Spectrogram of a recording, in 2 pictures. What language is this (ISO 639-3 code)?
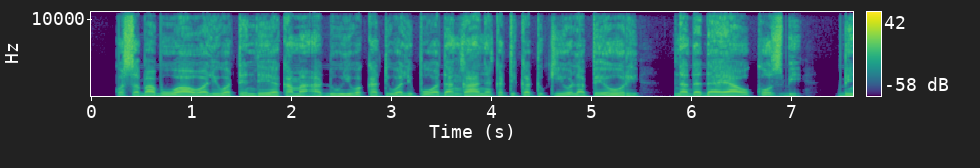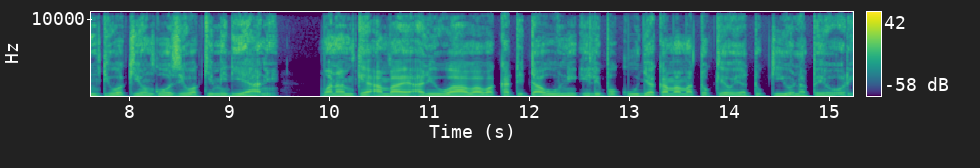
swa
